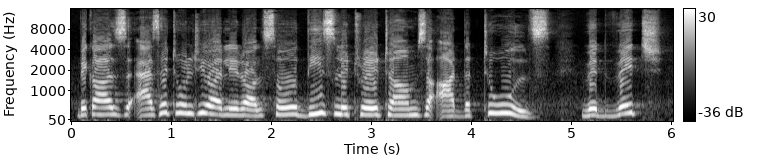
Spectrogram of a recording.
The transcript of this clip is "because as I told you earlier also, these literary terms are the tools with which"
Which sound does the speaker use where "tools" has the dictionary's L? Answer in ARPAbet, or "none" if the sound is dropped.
L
